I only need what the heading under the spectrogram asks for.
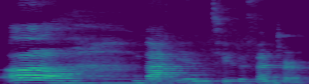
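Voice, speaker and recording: A woman's voice: on the high side, unhurried, sharp tone. A woman teaching a chair yoga class, guiding each move with breath cues in an encouraging, chatty way with small laughs. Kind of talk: guided exercise instruction. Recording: echoey room, mic at a distance.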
